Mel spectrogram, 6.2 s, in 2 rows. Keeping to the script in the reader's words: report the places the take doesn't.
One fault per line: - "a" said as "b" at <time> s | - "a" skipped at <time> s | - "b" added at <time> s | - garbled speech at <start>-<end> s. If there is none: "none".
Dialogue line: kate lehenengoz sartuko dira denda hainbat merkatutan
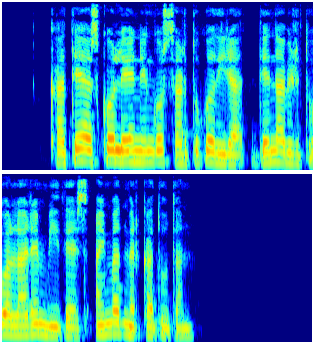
- "asko" added at 0.8 s
- "birtualaren bidez" added at 2.9 s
